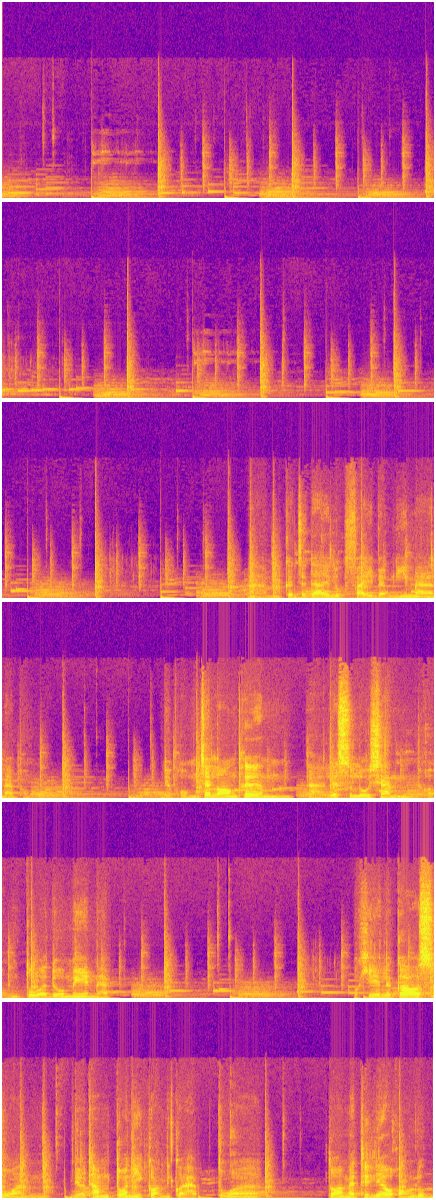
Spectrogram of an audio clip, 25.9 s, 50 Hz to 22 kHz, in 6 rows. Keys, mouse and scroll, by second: 0.3 click, 0.8 shift+z, 1.0 middle drag, 1.6 middle click, 1.9-2.3 middle drag, 2.4-2.9 shift+middle drag, 3.6-3.9 drag, 4.3 click, 6.1-7.1 middle drag, 8.1-8.5 drag, 9.1-9.4 drag, 10.3-10.7 drag, 11.6 middle click, 13.7-14.1 drag, 14.2 middle click, 19.4-19.8 drag, 21.9 middle click, 23.0 middle drag, 23.7 click, 24.4-24.7 middle drag.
